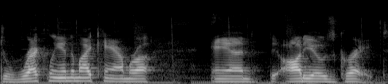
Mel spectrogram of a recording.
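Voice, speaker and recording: A man's fairly high, monotone voice with flat intonation over music in the background. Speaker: tech YouTuber. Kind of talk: tutorial. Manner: loud.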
